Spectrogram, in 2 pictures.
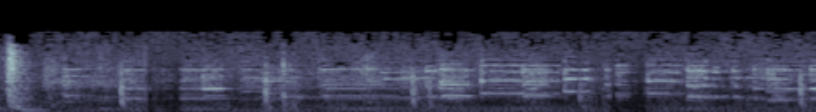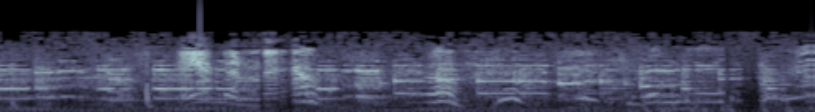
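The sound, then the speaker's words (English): Loud music blares from a radio, a dense, continuous stream of bright melodic tones and rhythmic accents filling the whole stretch at a steady, high volume. “Radio's too loud.”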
